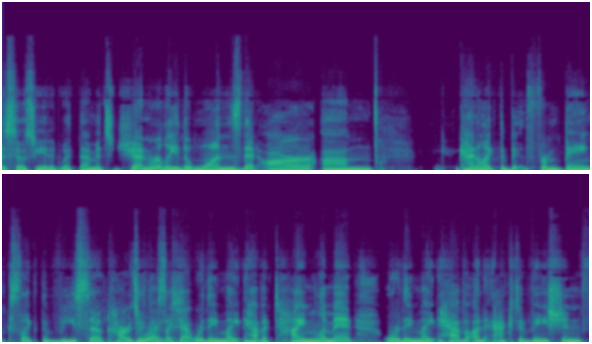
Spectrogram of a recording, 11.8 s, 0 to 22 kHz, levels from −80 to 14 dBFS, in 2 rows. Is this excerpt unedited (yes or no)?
yes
